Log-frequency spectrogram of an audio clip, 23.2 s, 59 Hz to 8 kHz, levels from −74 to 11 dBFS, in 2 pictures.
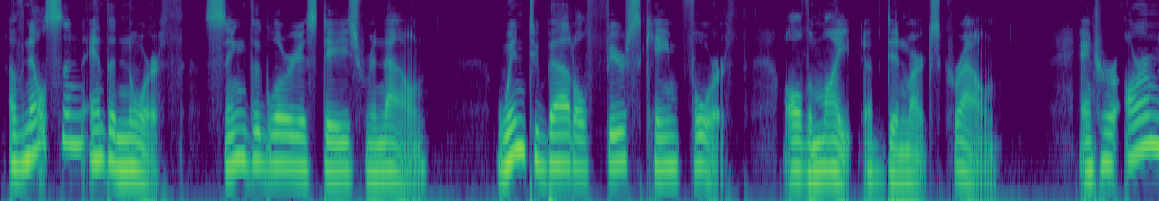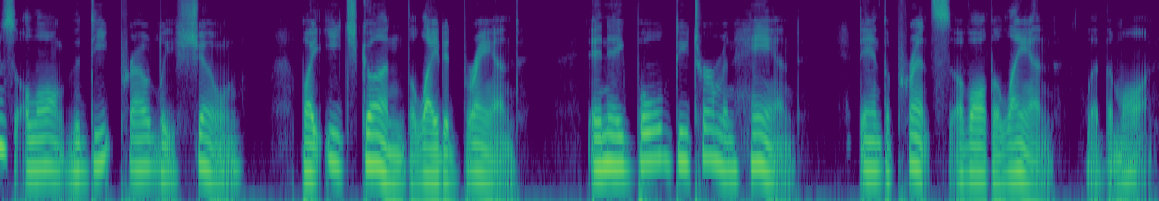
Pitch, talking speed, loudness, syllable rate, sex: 135 Hz, 130 wpm, -20 LUFS, 3.4 syllables/s, male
